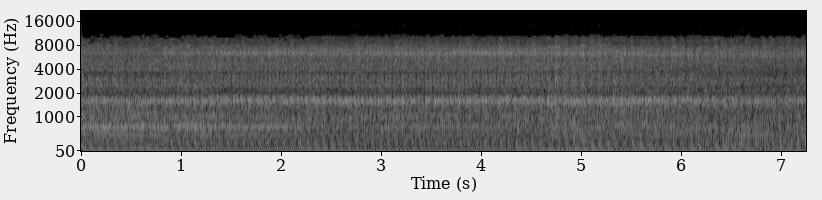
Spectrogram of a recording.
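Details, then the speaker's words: Yanmar 1500D diesel tractor after fixing three-point lift (backwards hydraulic filter causing pump cavitation, new O-rings), lifting snow blade: even thrum about three beats a second, no pump whine or gurgle; hydraulics working properly. "so needless to say the three-point hitch is finally working and i couldn't be happier"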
